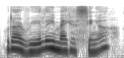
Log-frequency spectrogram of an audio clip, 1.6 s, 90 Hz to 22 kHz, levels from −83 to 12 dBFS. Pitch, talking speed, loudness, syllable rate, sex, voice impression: 200 Hz, 230 wpm, -15 LUFS, 6.5 syllables/s, female, very feminine, adult-like, slightly middle-aged, thin, slightly relaxed, slightly weak, slightly bright, soft, clear, slightly fluent, slightly raspy, slightly cute, intellectual, very refreshing, sincere, calm, slightly friendly, very reassuring, slightly unique, elegant, slightly sweet, slightly lively, kind, slightly sharp, modest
